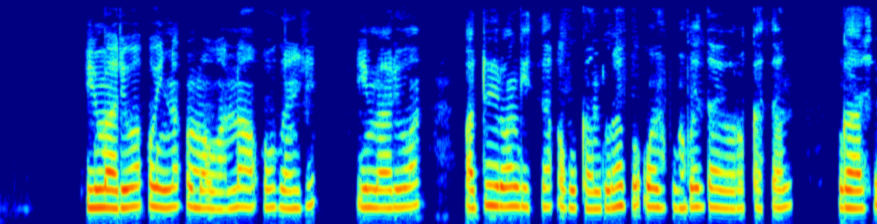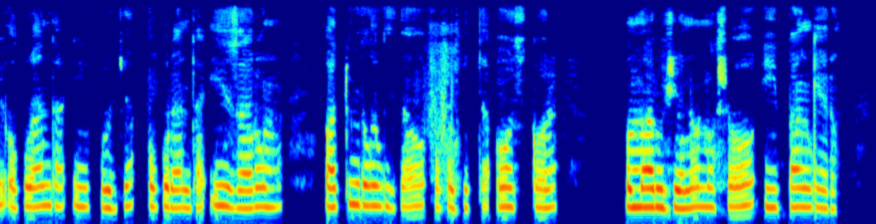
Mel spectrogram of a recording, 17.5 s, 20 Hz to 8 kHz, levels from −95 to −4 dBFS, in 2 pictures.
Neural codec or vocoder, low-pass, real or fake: none; 7.2 kHz; real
